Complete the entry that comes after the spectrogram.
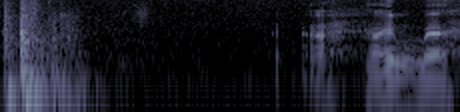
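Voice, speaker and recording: An actor playing a shaken, apologetic bank manager in a radio drama, hesitant and polite. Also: male voice, very slow, background noise. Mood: shaken, flustered. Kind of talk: British radio drama acting.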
